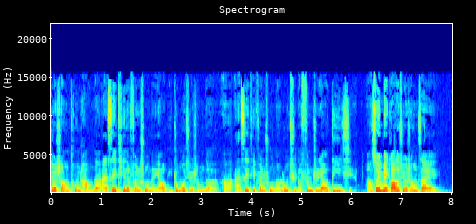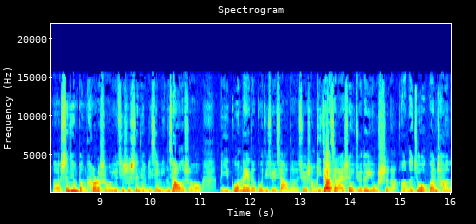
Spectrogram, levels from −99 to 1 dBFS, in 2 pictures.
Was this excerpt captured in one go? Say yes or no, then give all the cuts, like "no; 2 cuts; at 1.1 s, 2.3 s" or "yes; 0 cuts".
yes; 0 cuts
